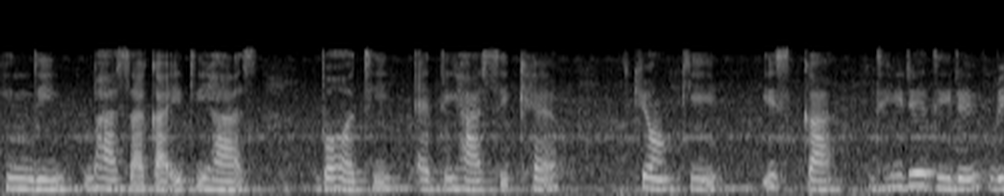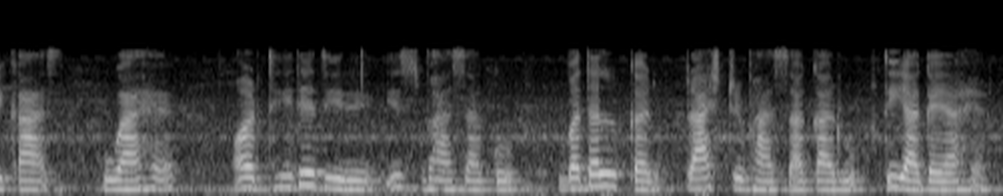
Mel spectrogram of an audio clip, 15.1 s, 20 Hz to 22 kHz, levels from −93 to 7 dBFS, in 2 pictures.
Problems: constant background noise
